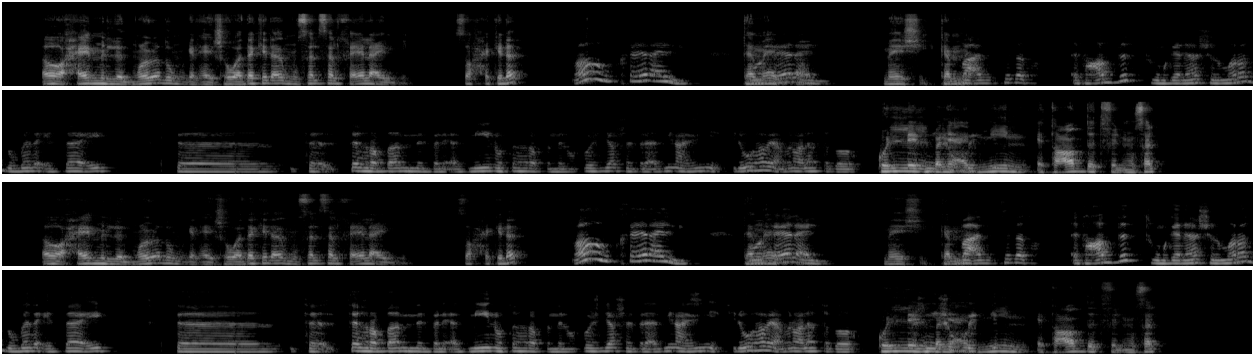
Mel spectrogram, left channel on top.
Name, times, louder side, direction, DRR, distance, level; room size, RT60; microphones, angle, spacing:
voice 1, 0.4-4.0 4.5-5.2 7.4-8.1 8.8-9.7 21.3-24.0, left 4 dB, 60° left, 0.7 m, -35 dB
voice 2, 5.7-7.2 7.5-8.3 9.5-10.4 10.7-13.5 14.3-21.1 21.6-22.3, right 3 dB, 70° right, 0.7 m, -39 dB
8.1 x 2.9 x 4.1 m
head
